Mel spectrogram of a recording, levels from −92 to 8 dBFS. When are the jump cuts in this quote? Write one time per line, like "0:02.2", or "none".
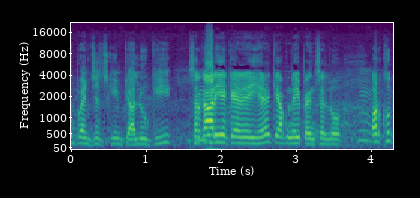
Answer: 0:01.5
